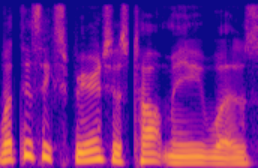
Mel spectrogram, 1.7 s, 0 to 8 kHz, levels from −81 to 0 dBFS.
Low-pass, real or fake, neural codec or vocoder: 7.2 kHz; real; none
